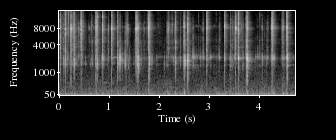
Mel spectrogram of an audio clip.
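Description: A small green-tiled plastic puzzle cube, held in both hands, is tapped and scratched with long nails. The result is a rapid, irregular series of sharp, bright clicks and scratchy ticks with almost no low end, each dying away at once.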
